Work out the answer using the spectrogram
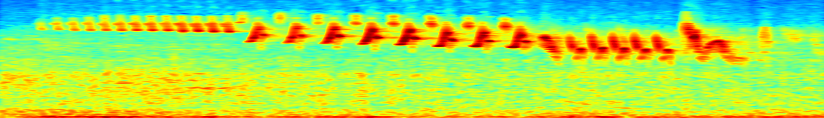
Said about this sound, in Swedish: Ute sjunger fåglarna och Kekkonen, Finland, förbereder sig för att fira midsommar.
